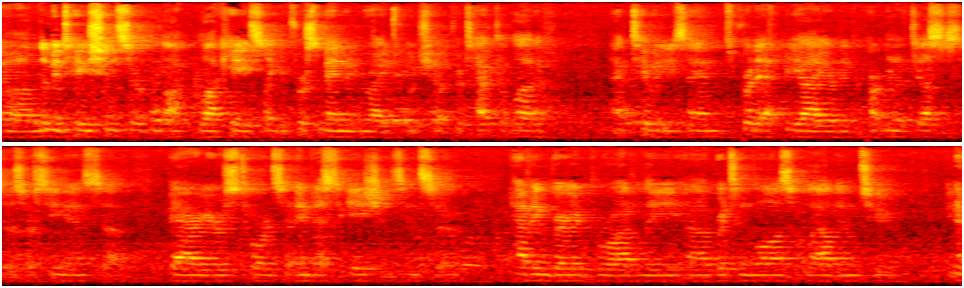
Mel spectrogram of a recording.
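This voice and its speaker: A man in the audience making a point in a halting way, with many fillers. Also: medium pitch, monotone. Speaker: audience member. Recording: very echoey hall from far off, noisy.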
